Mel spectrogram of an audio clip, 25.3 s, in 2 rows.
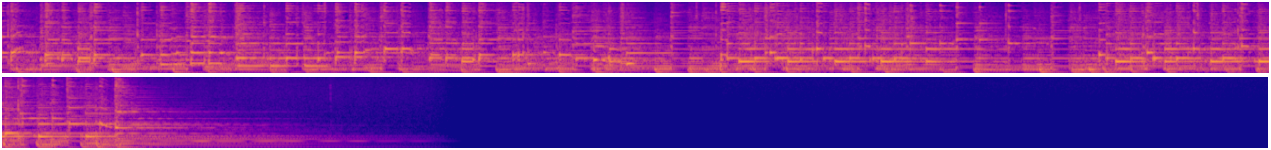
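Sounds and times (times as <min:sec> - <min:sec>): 
bailecito on flute, guitar and Andean harp: 0:00.0 - 0:15.3.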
